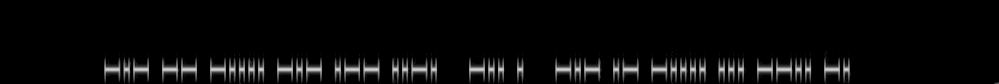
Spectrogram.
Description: Morse code, heard as a keyed tone, about 25 wpm, 700 Hz. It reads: KM6KWF DE KA6SZN
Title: USA Callsign DE Callsign - 6 Characters - 25wpm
